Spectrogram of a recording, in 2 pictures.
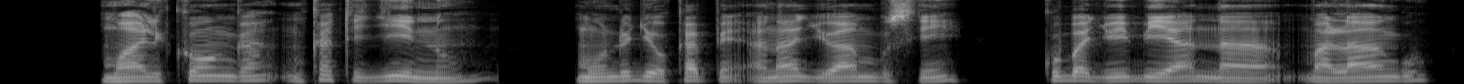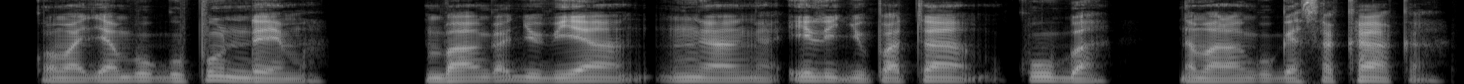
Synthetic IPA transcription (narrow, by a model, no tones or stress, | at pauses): mwalikɔŋɡaŋ̩katiɟinu | munduɟɔkapɛ̰ʔa̰naɟuambusi | kubaɟwibianamalaŋɡu | kwa̰maɟambuɡupun̩dɛma | mbaŋɡaɟubiaŋ̩haŋa̰ʔiliɟupatakuba | nʔamalaŋɡuɡasakaka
